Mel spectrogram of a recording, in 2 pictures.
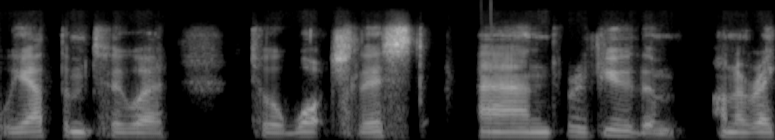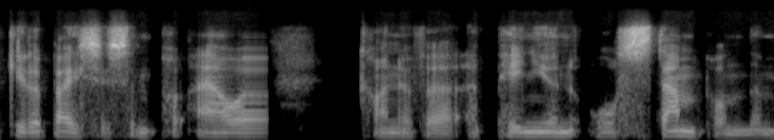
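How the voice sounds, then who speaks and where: The voice carries a British accent at a moderate pace. The sound is dry and close, with no echo. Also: man. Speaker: IT expert presenter. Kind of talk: webinar presentation. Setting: live webinar.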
